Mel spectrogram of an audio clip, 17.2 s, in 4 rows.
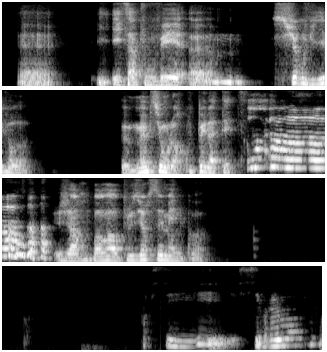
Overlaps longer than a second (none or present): none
